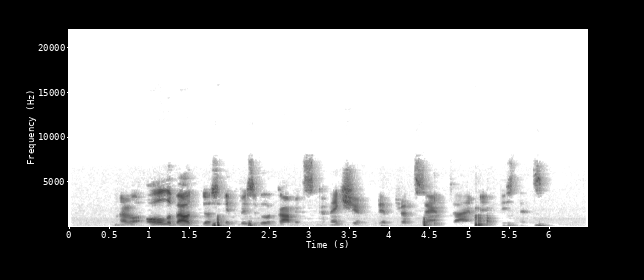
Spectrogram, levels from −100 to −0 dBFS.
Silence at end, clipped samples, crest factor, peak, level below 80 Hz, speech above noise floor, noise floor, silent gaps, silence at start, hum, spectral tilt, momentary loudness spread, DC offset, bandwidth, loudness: 0.55 s; under 0.1%; 26 dB; -12 dBFS; -72 dBFS; 43 dB; -79 dBFS; none; 0.65 s; none; -4 dB/octave; 17 LU; under 0.1%; 8.2 kHz; -35 LUFS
